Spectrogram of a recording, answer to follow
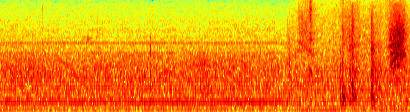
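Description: Steady background hiss with a faint steady hum, and a few soft clicks in the last second.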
